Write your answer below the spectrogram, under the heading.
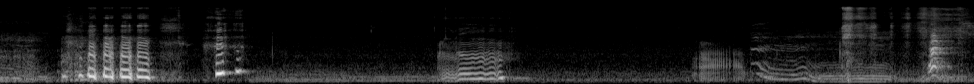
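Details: A dog letting out strange short harmonic yips and squealing whines in separate bursts, with quiet pauses and faint room hum between them.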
